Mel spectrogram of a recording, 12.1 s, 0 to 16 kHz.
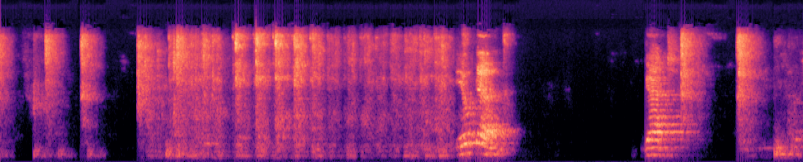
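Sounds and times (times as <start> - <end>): marker scratching on whiteboard: 0.0 - 7.1, 10.1 - 12.0.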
